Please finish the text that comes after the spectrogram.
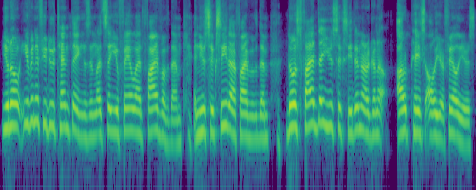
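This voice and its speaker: Earnest high-voiced man, motivational talk. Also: smooth, dry recording, studio quality. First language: Russian. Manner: earnest, motivational, repeats words when starting sentences. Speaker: podcast guest. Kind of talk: conversational interview.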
